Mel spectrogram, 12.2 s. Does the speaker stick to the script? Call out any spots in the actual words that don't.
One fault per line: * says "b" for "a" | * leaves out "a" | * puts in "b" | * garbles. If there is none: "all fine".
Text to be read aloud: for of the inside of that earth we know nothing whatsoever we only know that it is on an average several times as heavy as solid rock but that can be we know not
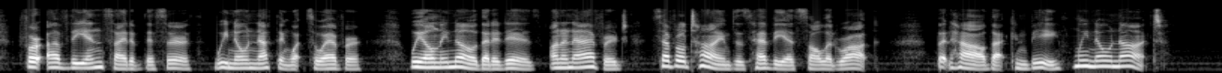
* says "this" for "that"
* puts in "how"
